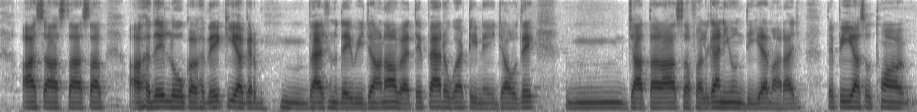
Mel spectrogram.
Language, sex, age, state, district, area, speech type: Dogri, male, 30-45, Jammu and Kashmir, Samba, rural, spontaneous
